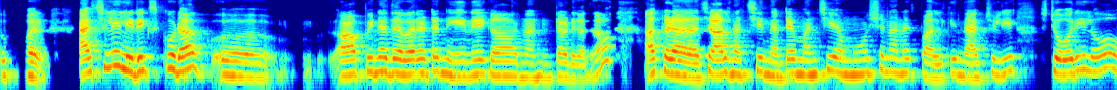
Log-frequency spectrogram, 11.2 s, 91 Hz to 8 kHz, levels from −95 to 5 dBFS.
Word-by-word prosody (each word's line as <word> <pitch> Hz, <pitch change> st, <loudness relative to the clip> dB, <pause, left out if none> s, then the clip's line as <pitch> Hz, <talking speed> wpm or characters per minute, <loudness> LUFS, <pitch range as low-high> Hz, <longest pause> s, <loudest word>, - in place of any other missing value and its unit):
Super! 195 Hz, -1 st, -1 dB, 0.4 s
Actually 255 Hz, +9 st, +2 dB
lyrics 240 Hz, 0 st, +4 dB
కూడా 250 Hz, -3 st, +6 dB, 0.4 s
ఆహ్, 180 Hz, -3 st, -2 dB, 0.8 s
'అపినదేవరట 215 Hz, 0 st, +2 dB
నేనేగా' 195 Hz, +1 st, -1 dB
అనంటాడు 180 Hz, 0 st, -5 dB
కదా! 155 Hz, -, -5 dB, 0.5 s
అక్కడ 215 Hz, +1 st, +4 dB, 0.4 s
చాలా 205 Hz, +1 st, +5 dB
నచ్చిందంటే 205 Hz, -1 st, -2 dB
మంచి 205 Hz, +3 st, -3 dB, 0.2 s
ఎమోషననేది 215 Hz, +2 st, -5 dB
పలికింది. 180 Hz, +3 st, -4 dB
యాక్చువ‌ల్లీ 200 Hz, +6 st, -6 dB, 0.4 s
స్టోరీ‌లో 235 Hz, +2 st, +1 dB
205 Hz, 90 wpm, -21 LUFS, 190-220 Hz, 0.8 s, కూడా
